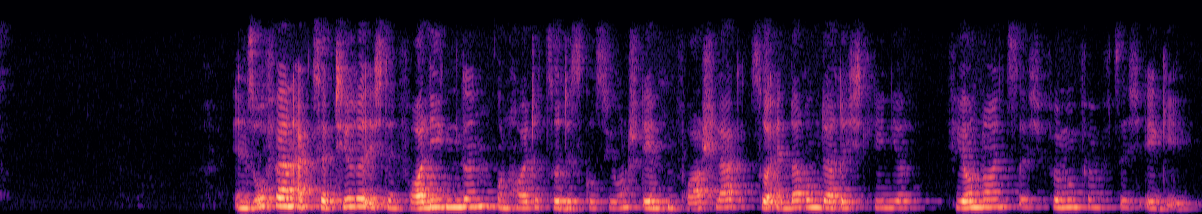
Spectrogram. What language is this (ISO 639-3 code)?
deu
